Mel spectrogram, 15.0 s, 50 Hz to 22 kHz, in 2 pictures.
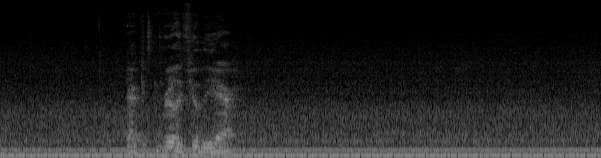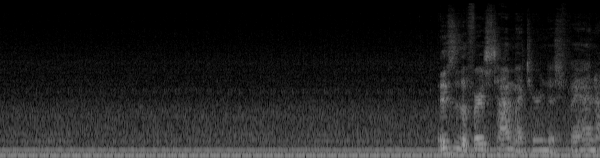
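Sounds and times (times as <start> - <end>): box fan running: 0.0 - 15.0.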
